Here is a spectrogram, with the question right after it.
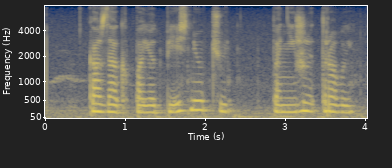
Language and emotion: Russian, neutral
